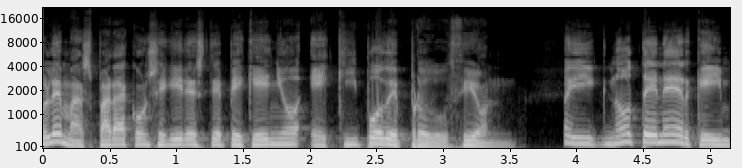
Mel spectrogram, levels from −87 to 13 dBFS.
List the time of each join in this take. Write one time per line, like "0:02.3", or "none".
0:03.9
